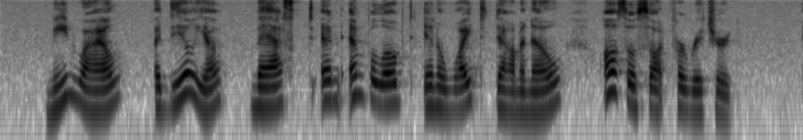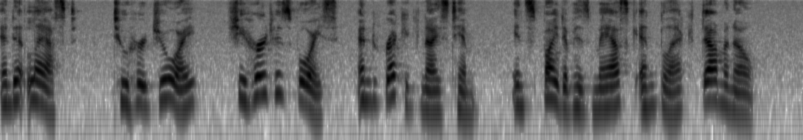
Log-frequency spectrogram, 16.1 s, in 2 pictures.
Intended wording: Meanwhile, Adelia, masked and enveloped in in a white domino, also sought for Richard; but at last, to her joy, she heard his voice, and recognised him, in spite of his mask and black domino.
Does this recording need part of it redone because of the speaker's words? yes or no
yes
